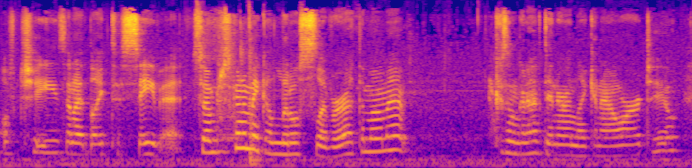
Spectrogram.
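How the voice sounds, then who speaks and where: A woman speaks in an ordinary speaking voice, fairly high in pitch with ordinary pitch variation. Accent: American. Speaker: lifestyle vlogger. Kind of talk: casual vlog chat. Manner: chatty.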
